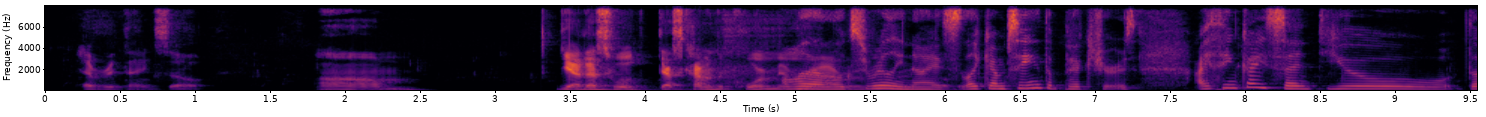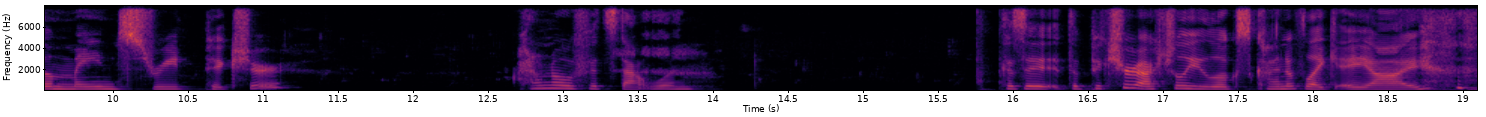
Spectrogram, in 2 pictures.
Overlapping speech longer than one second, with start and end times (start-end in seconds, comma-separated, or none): 4.9-6.2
